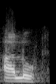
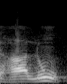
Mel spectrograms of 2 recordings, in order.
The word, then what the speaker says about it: ہالوں: تلفظ کروا ہالوں جی۔ اس میں ہے کہ بعض لوگوں نے اس کو سمجھا آلو، آلو نہیں ہالوں، آلو نہیں ہے، ہالوں جی شادی حال کی جمع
